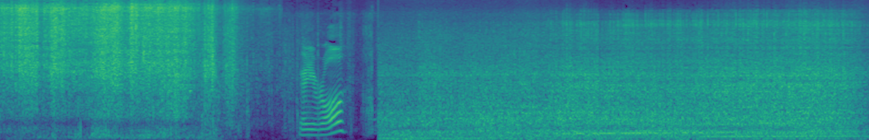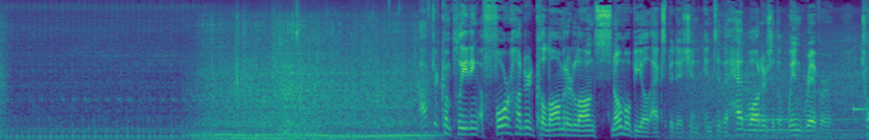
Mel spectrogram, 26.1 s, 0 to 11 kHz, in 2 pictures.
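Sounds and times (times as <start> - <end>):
snowmobile engine running: 14.7 - 19.7.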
